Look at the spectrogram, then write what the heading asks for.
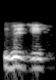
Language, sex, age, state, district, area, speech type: Sindhi, male, 60+, Gujarat, Kutch, rural, conversation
